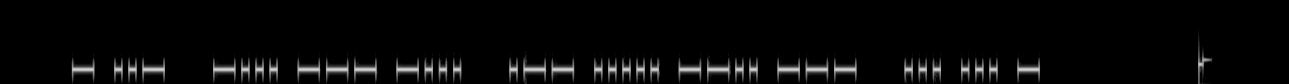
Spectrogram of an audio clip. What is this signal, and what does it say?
Morse code, heard as a keyed tone, about 17 wpm, 700 Hz. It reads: TU BOB W5ZO SST
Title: K1USN SST QSO Practice - 17wpm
